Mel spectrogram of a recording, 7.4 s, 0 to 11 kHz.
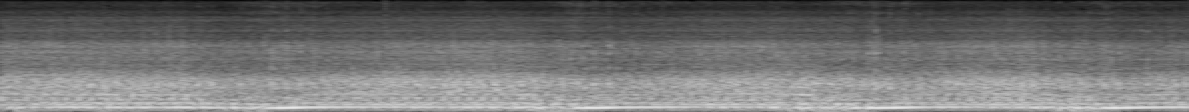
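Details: Ford NAA Golden Jubilee tractor (1953/1954) unused over 20 years, spark restored after battery connection fix: low, heavy running swelling about every two seconds, kept alive only by fuel poured down the intake tube; owner suspects clogged fuel line.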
